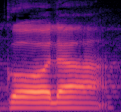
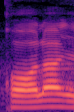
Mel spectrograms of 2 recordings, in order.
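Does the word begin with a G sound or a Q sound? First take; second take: G sound; Q sound. First: It begins with a hard G sound. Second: It begins with a deep throat Q sound. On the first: "kalau qaf jadi ga, lahjah depa lagu tu" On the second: "kalau qaf jadi ga"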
